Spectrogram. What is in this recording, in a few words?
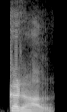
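"corral", Indian English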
